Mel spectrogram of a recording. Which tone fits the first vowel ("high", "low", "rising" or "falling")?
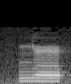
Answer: high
